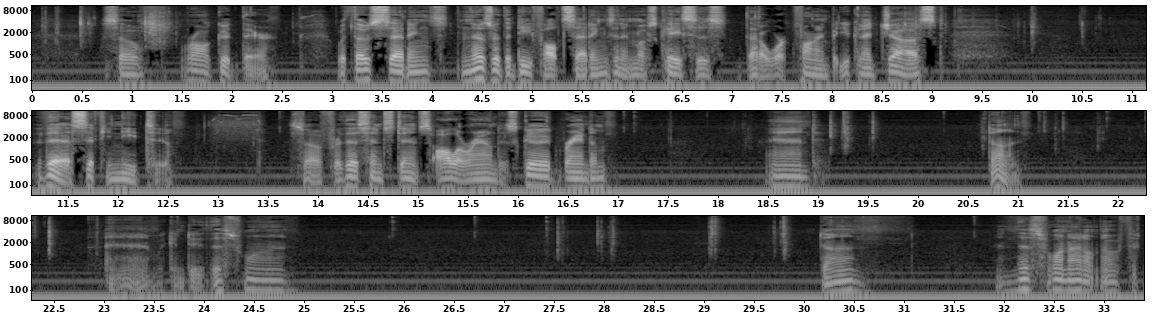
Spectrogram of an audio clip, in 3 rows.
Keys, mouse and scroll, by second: 0.0 ctrl+z, 9.8 shift+0, 13.5 click, 17.0 click, 19.1 ctrl+shift+a, 20.6 ctrl+click, 23.6-26.0 drag, 26.6 click, 27.9 ctrl+f, 29.6 ctrl+shift+a, 30.2 ctrl+shift+click, 30.4 click, 31.6-33.4 drag.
